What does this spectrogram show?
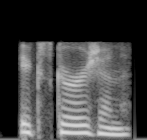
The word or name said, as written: excursion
